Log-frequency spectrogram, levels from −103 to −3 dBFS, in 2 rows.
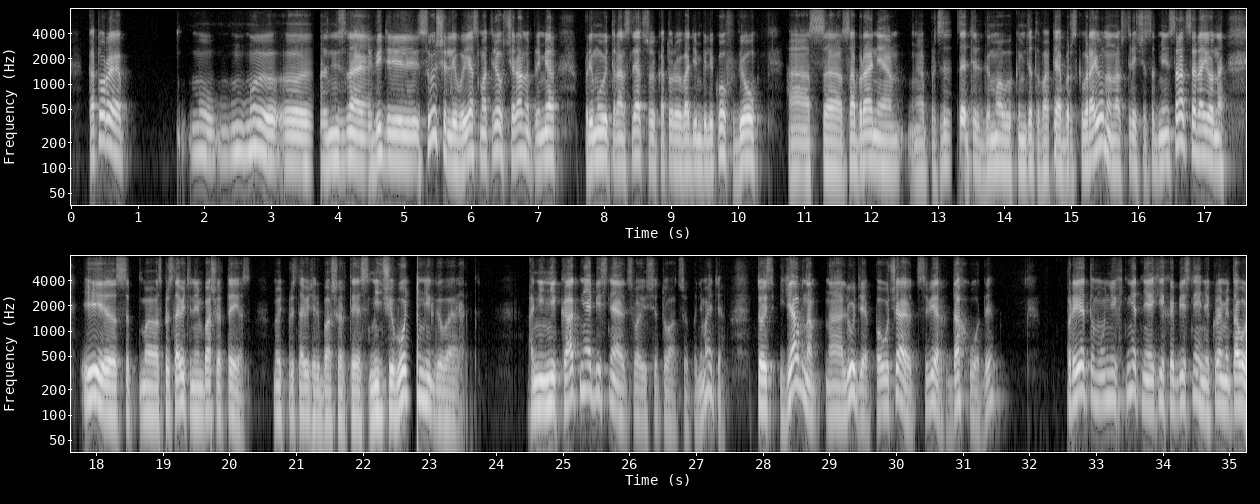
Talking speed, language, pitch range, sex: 110 wpm, Russian, 110-150 Hz, male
